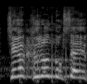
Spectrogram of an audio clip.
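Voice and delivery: ordinary talk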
